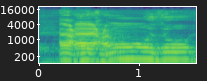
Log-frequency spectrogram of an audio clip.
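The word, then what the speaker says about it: أعوذ: Misalnya tadi a'udzu. Jadi huruf hamzah itu keluarnya murni dari tenggorokan bagian bawah.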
